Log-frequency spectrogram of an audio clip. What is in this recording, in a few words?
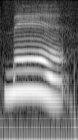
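"mother", male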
